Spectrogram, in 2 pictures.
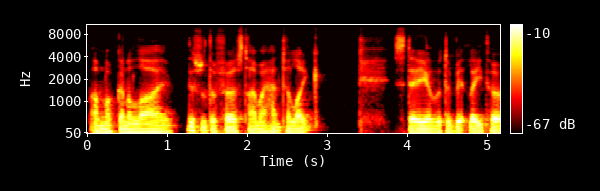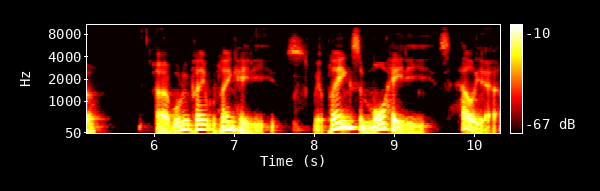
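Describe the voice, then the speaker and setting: Low creaky-voiced man chatting on a stream. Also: measured pace, mellow. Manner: rambling, chatty, addressing viewers. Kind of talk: casual game livestream chat. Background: game music.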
